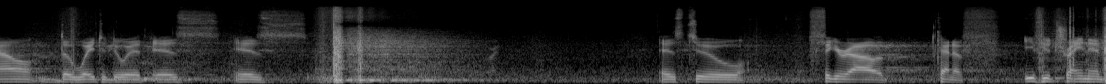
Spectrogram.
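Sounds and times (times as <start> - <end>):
low steady hum: 0.0 - 11.0
sharp reverberant bang: 3.2 - 5.2.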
